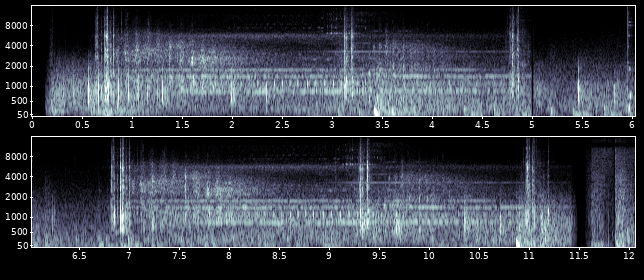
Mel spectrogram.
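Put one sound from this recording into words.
A gun's parts click and clatter as it is handled and reloaded.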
